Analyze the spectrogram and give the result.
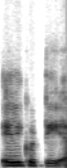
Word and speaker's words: Elikutty: But so a lot of people think I'm pronouncing my name wrong and they're like, no, no, no, you should say Elikutty. I'm like, no, it's a little joke, Elikutty.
